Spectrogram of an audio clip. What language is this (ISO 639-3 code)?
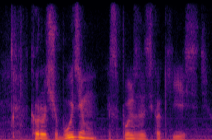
rus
